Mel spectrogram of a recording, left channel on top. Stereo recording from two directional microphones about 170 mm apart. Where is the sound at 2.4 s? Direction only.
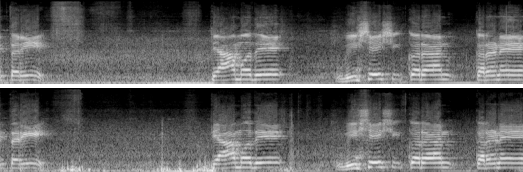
15° left (ahead or behind).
